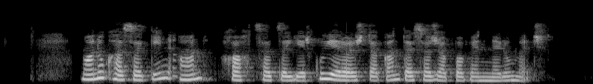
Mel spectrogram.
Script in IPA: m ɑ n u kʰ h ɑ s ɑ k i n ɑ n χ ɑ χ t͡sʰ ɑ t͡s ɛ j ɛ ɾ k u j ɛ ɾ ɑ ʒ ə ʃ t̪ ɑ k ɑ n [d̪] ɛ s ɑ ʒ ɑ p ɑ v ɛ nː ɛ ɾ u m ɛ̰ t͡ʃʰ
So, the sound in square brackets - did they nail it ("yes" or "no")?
no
